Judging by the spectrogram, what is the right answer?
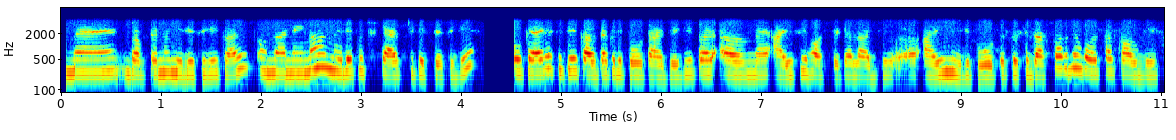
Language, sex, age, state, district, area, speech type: Punjabi, female, 18-30, Punjab, Faridkot, urban, conversation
